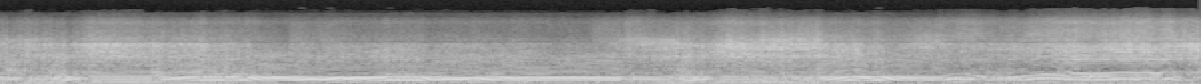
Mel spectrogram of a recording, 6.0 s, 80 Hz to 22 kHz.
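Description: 250 cc motocross bike engine at full throttle on track, heard on board; its pitch climbs and drops again and again as the rider accelerates and shifts.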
